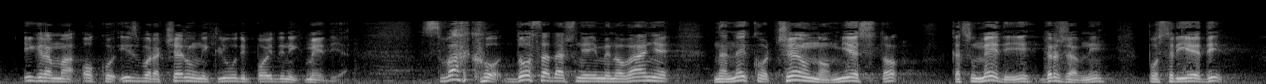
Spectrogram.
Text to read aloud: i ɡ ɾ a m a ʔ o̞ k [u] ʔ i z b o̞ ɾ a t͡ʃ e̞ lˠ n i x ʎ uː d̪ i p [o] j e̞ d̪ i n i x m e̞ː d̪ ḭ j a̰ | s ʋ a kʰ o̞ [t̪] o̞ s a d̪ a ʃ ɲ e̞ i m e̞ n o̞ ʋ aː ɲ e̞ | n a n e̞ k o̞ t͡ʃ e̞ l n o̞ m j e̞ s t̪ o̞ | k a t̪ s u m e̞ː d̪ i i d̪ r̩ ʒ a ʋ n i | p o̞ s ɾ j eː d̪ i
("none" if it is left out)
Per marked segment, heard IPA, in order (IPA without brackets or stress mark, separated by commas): o, o, d̪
